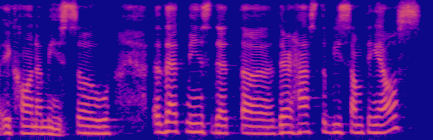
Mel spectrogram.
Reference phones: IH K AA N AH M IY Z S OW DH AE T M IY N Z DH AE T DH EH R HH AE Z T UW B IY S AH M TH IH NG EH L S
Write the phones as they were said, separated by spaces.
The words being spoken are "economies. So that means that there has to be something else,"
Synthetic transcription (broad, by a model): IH K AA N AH M IY S OW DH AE T M IY N S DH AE T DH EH R HH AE S T UW B IY S AH M TH IH NG EH L S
